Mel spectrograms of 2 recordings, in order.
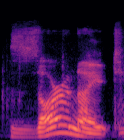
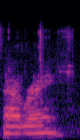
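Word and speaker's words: tsavorite: Zaronite. No. Savorite. Huh? Savorite. Garnet. Savorite garnet. I'm probably saying that wrong. I think it's Savorite. T silent.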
